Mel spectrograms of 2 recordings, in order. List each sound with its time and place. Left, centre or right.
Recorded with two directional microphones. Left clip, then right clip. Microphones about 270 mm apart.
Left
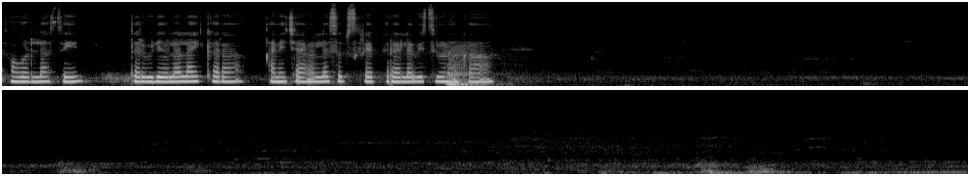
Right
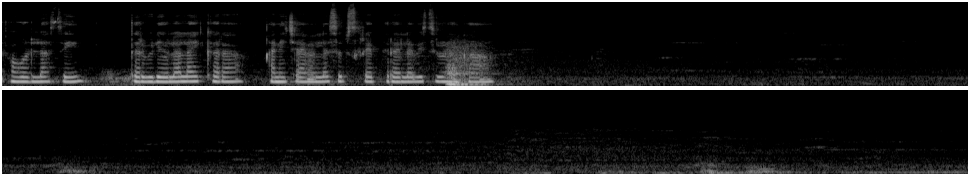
0.0 s a woman's voice: centre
